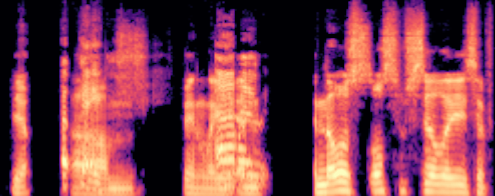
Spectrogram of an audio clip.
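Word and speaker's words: Findlay: Is it Finley? I don't even know that. It's Finley. Yep. Yep. Um Finley.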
